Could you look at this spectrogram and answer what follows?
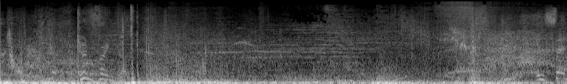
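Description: Confringo spell explosion in Hogwarts Legacy, deep booming rumble with whooshing bursts, loud and close, mixed with a voice and other game sounds.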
